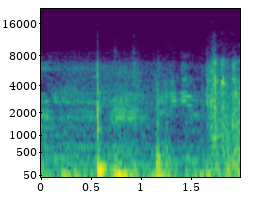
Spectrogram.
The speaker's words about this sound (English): We need to close the door for this, though.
